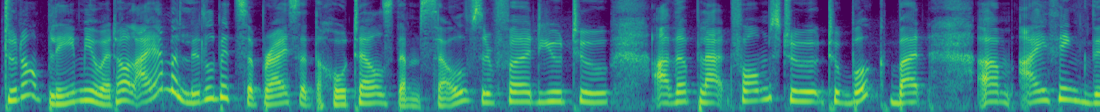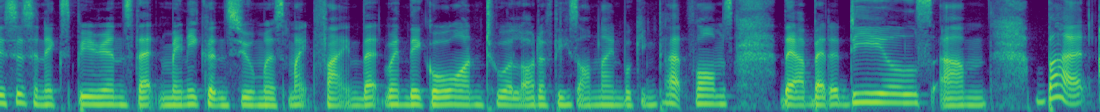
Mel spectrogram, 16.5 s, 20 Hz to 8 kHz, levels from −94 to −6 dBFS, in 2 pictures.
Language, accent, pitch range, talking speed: English, Indian, 150-195 Hz, 205 wpm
